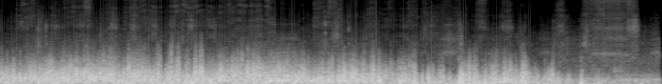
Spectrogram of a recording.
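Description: Low, gusty wind noise buffeting the microphone, loud, easing off near the end.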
